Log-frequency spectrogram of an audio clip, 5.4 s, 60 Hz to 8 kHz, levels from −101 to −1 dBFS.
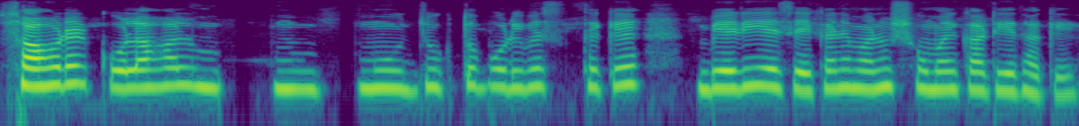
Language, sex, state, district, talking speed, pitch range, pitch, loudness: Bengali, female, West Bengal, Jhargram, 155 wpm, 255-280 Hz, 265 Hz, -22 LUFS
